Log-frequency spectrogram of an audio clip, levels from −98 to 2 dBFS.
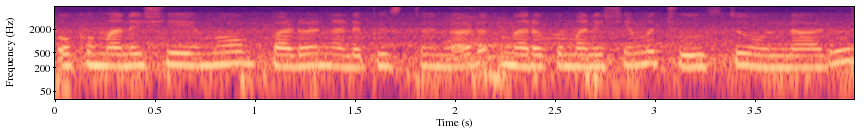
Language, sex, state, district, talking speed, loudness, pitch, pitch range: Telugu, female, Telangana, Karimnagar, 135 wpm, -14 LUFS, 230 Hz, 215-240 Hz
